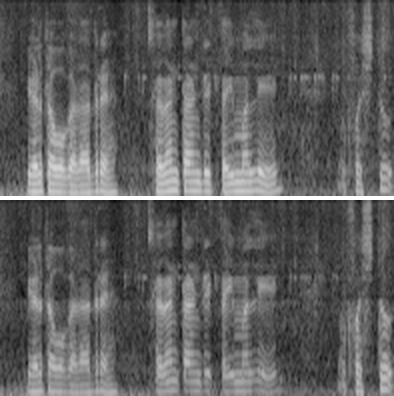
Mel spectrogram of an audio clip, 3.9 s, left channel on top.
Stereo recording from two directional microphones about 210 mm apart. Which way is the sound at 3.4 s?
5° left (ahead or behind).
